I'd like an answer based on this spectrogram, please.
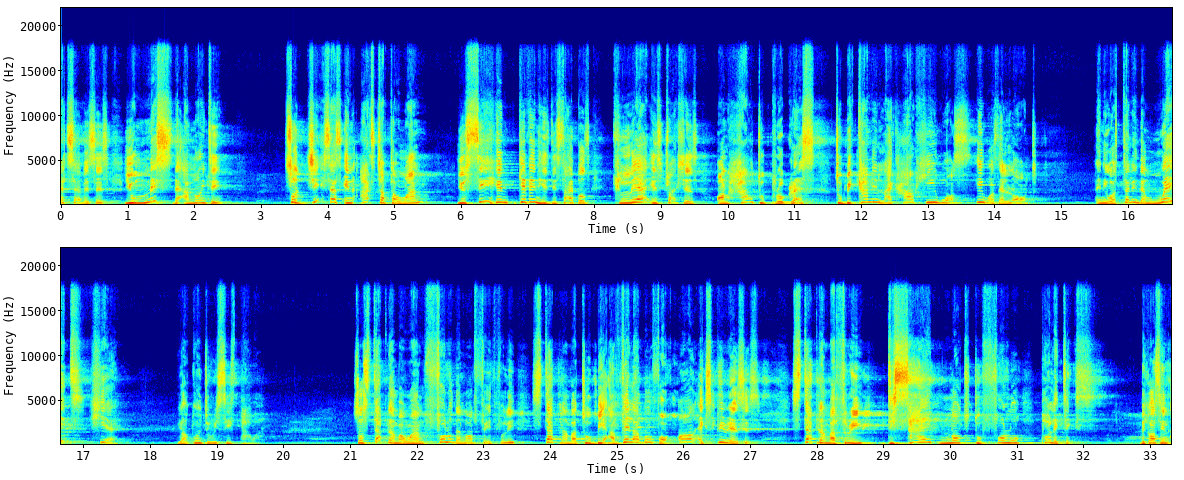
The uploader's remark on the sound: Preached At The First Love Centre, Accra, Ghana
